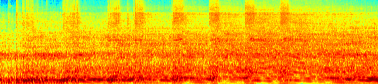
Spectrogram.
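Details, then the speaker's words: Yamaha Fiz R two-stroke after reed valve (membrane) repair, previously weak and sluggish on throttle; block porting said to be wrong so engine sounds rough: steady idle, several clean blips up and down without dying; normal idle and revving. "sudah bisa lamsam sudah bisa lamsam walaupun bunyi mesinnya kayak gitu karena meman sudah bagus"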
